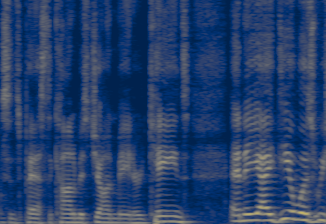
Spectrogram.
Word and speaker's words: Keynes: thing first it was John Maynard Keynes like Keynes just saying I don't mean to sound like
